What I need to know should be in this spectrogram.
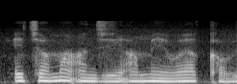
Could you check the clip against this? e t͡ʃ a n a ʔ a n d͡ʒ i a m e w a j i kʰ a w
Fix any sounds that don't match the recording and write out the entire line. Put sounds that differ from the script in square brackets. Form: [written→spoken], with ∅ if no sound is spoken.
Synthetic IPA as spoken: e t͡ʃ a [n→m] a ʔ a n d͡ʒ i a m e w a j [i→a] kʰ a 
